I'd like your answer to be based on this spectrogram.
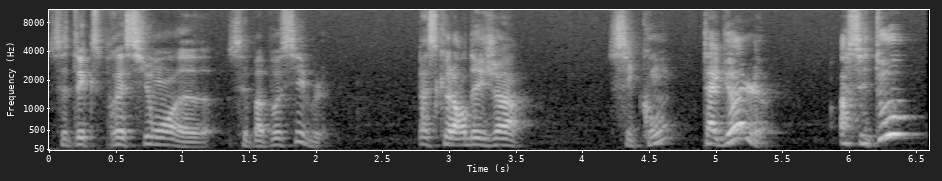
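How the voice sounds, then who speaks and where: A young man doing a comic rant to camera, animated and exaggerated, swearing and laughing often. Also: on the high side, measured pace. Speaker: comedy vlogger. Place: apartment.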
